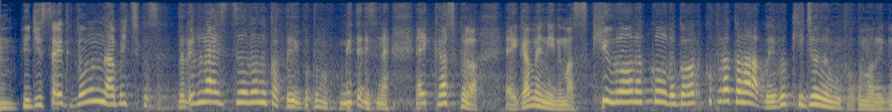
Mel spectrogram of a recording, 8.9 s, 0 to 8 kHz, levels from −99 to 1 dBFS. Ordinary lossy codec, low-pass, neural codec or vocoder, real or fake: none; 7.2 kHz; codec, 16 kHz in and 24 kHz out, 0.4 kbps, LongCat-Audio-Codec, two codebook decoder; fake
